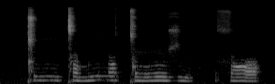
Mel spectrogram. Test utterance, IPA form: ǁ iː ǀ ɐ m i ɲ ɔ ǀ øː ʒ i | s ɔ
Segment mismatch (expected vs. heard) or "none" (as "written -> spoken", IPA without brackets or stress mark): ɲ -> n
